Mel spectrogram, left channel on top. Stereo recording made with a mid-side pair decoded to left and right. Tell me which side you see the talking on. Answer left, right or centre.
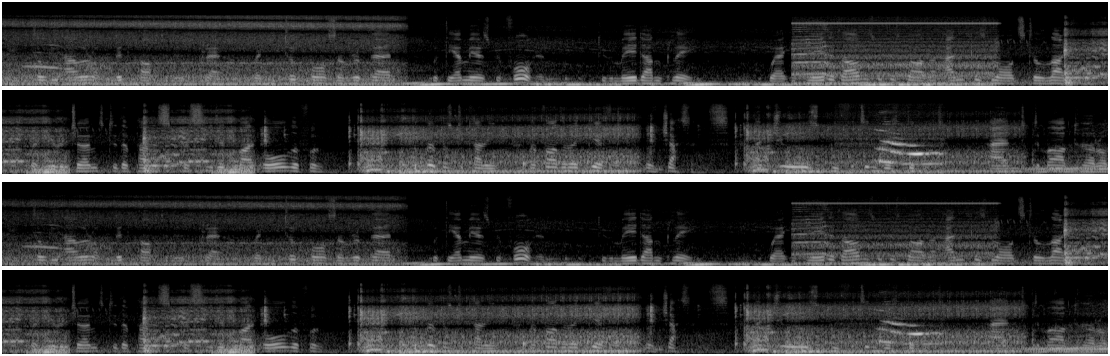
left.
